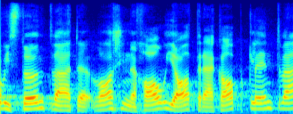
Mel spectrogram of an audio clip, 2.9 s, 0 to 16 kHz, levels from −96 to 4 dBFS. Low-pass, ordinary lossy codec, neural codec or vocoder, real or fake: 14.4 kHz; MP3, 96 kbps; autoencoder, 48 kHz, 128 numbers a frame, DAC-VAE, trained on Japanese speech; fake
